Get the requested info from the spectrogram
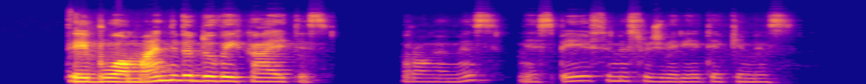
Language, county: Lithuanian, Panevėžys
